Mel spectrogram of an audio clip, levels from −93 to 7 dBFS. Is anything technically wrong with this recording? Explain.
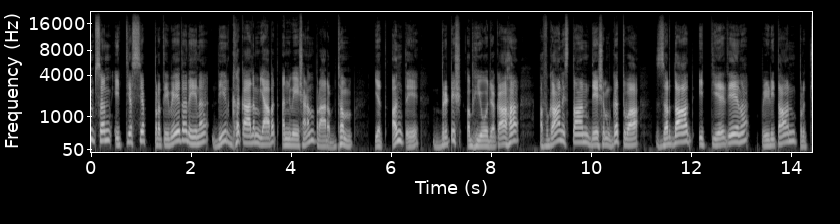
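Yes. From 2.93 to 4.73 s the speech abruptly turns hurried and higher, then snaps back to normal. This is a section at the wrong speed. That stretch runs 1.12 times too fast, lifting pitch by about two semitones, likely from being played or edited against a mismatched clock.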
